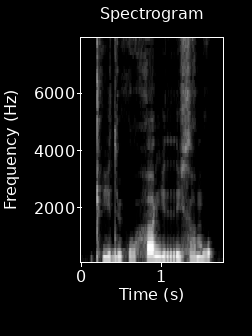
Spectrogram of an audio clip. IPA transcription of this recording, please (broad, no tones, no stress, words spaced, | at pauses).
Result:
ʈʰidyθɔ̤ haŋiri xa̤mo̤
